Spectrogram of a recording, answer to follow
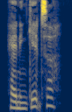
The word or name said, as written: herningenser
